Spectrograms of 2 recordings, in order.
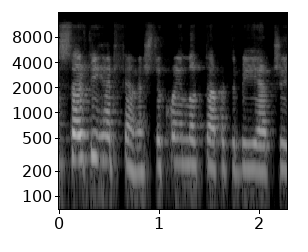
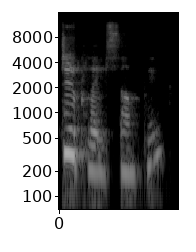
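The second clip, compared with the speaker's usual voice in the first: plain reading voice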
